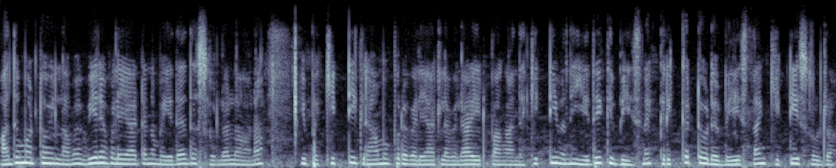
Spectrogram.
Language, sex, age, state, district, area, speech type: Tamil, female, 30-45, Tamil Nadu, Mayiladuthurai, rural, spontaneous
